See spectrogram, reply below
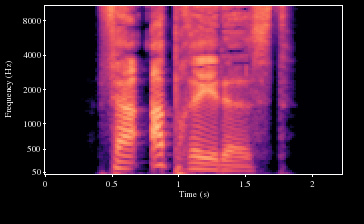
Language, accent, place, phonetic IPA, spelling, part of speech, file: German, Germany, Berlin, [fɛɐ̯ˈʔapˌʁeːdəst], verabredest, verb, De-verabredest.ogg
- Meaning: inflection of verabreden: 1. second-person singular present 2. second-person singular subjunctive I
